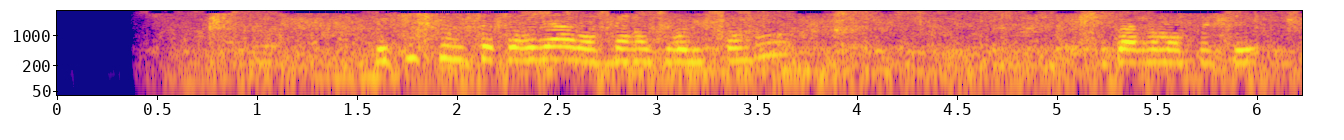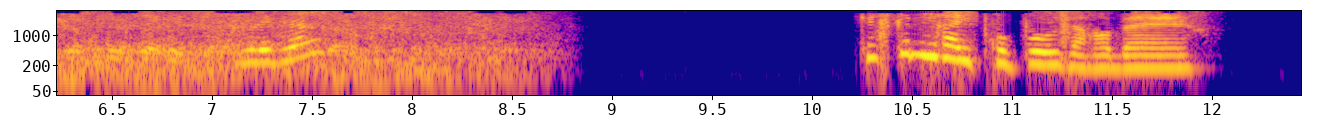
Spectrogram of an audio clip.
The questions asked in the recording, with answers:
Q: Qu'est-ce que Mireille propose à Robert?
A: D'aller faire un tour au Luxembourg.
